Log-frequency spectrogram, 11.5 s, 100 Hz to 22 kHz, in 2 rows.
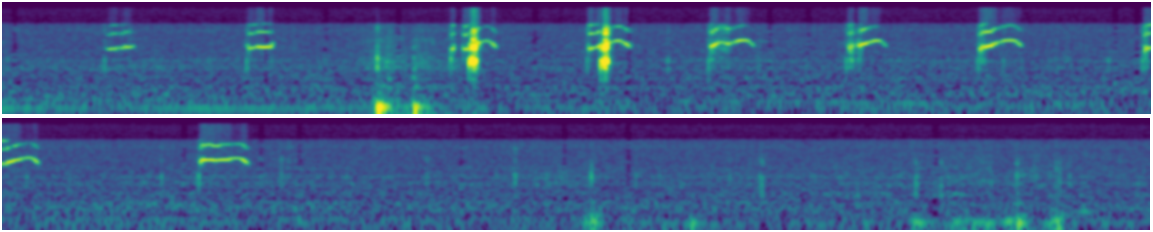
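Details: Common kestrel family at the nest in Théding on 24 May 2020, as the fourth chick hatches; thin, upslurred chirping notes with a faint higher overtone, repeated roughly every 0.6 seconds, with a few sharp knocks near the start and a low background hum.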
